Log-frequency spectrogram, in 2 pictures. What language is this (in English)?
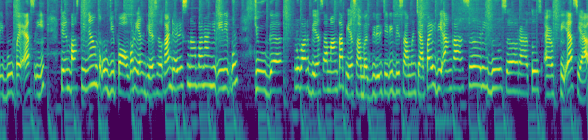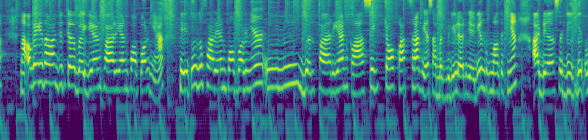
Indonesian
